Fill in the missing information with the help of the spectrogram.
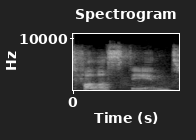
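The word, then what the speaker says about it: فلسطين: their own name no in arabic it's philistines with an f i'm back my nose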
